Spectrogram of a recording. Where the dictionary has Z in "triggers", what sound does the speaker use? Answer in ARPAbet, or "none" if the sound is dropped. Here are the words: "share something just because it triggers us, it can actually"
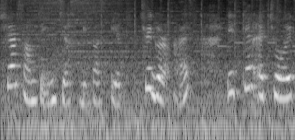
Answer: none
